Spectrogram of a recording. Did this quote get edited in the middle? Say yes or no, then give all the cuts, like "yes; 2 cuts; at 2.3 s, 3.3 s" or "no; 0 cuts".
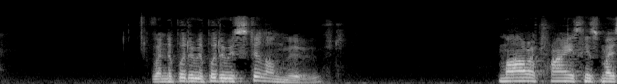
yes; 2 cuts; at 1.5 s, 2.0 s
